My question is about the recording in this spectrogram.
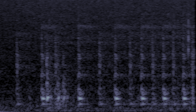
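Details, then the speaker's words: Horn relay with fuse pulled: light, quick clicks about four a second in a quiet cabin; relay chattering because the horn contact intermittently shorts on a loose steering column part. "that's a problem I pulled the fuse again to avoid irritating myself but you can still hear the relay"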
